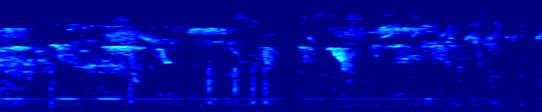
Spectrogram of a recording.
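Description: Faint chorus of small birds chirping, with many short overlapping calls over a low steady hum. The sound cuts out completely twice for a moment.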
